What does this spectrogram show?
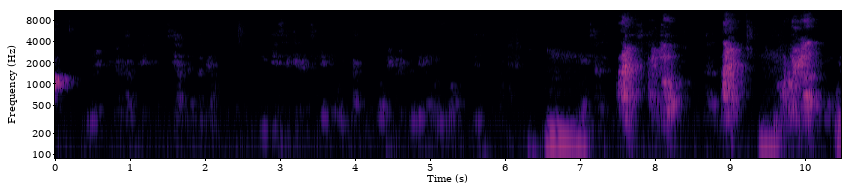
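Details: Three-year-old pet grey parrot gives soft, speech-like murmurs, then a run of four loud, harsh, bark-like calls about a second apart in a small indoor room.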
